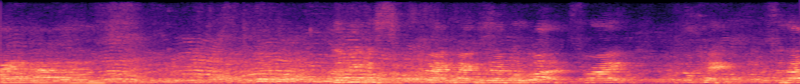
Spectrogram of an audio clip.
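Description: People talking amid crowd chatter in a large, echoing hall.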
